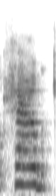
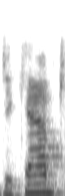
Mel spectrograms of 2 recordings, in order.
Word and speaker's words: DeKalb: be joined by uh brandi beavers from del cab community or county schools am i pronouncing that right scott cab dekalb county yes the cab the camp county my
